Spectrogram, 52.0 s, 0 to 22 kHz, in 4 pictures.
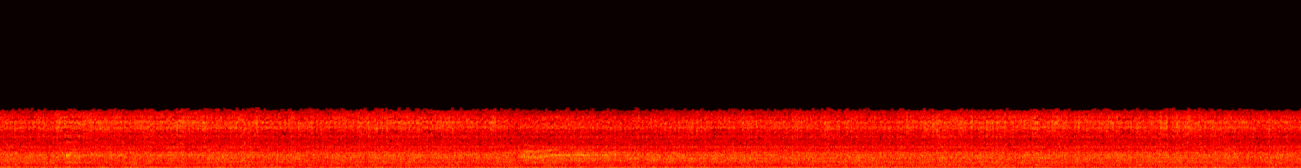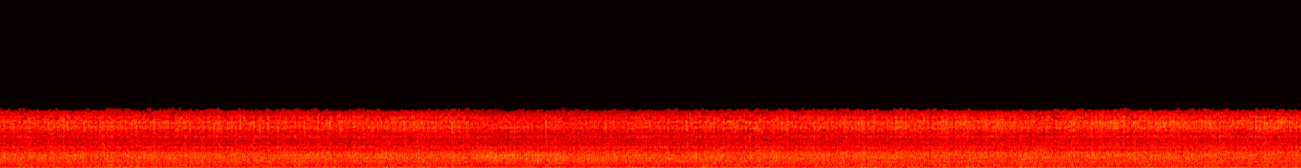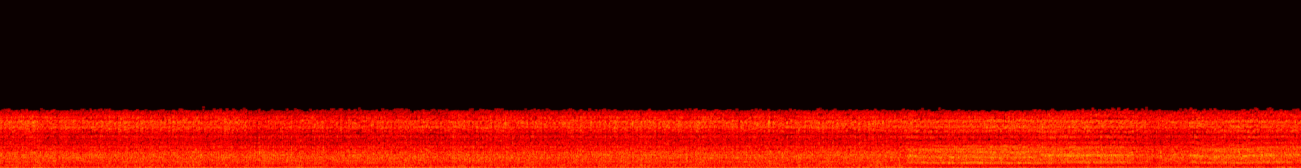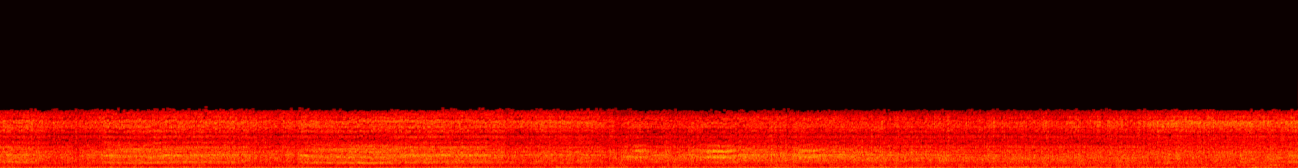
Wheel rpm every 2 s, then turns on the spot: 230, 240, 230, 230, 230, 230, 230, 230, 230, 230, 230, 230, 230, 240, 230, 230, 240, 220, 230, 230, 230, 220, 230, 230, 230, 230.
none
